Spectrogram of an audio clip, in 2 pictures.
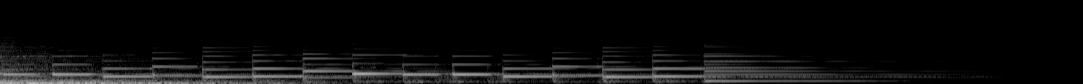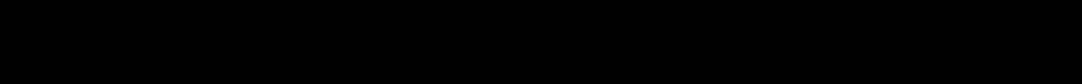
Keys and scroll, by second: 7.2 Escape.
